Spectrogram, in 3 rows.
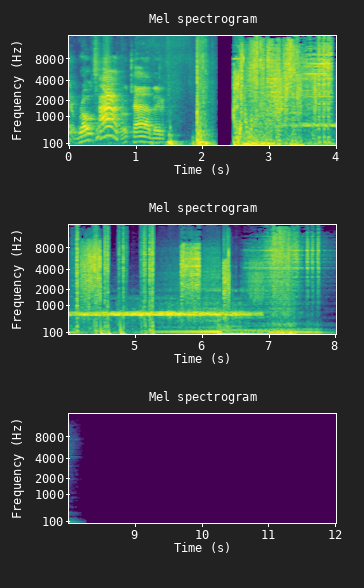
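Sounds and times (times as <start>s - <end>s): static-like noise bursts: 2.5s - 8.0s
swoosh: 2.7s - 8.1s
steady high tone: 3.1s - 7.9s
deep bass rumble: 3.2s - 8.0s.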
